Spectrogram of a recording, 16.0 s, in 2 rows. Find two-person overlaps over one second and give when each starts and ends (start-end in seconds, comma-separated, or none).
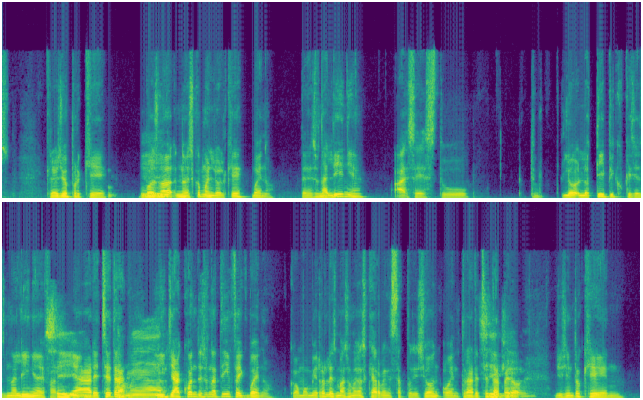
8.5-10.1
